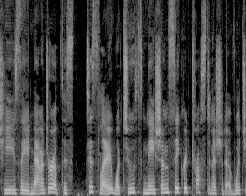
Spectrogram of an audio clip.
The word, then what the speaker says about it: Tsleil-Waututh: And thanks for pronouncing our nation right. Some people get it confused and call us Sabertooth.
